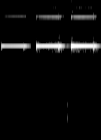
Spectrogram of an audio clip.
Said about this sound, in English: Right, everyone knows this one, right? It's a smoke alarm, so when it goes off, what do? Right, you run, you get out of the house. Like, it tells you, get up out of bed, get the kids, get out of the house. It's an early warning system.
